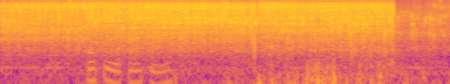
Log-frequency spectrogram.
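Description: Crumb-coated fish fillets sizzling as they are laid into a hot oiled frying pan, a steady hiss of frying that drops off sharply near the end.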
